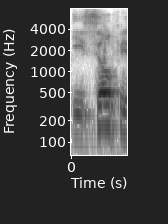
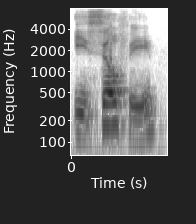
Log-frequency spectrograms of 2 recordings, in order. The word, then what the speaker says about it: Eszylfie: nightmare right so um so e-sylphy is the name now believe it or not i was a shy kid so when people would mispronounce my name as a child i'd say yeah close enough so e silfi became and then the e just dropped off so everybody call me right so growing up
